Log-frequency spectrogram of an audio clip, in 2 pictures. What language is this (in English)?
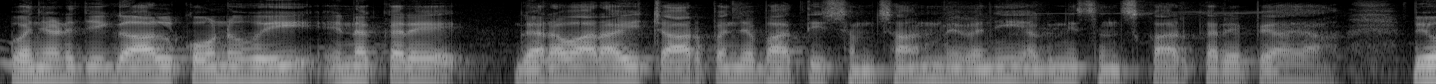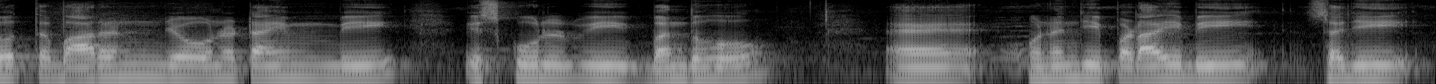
Sindhi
